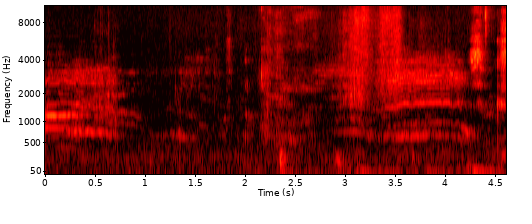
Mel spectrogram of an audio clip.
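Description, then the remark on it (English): Goats standing in dirt in hot weather bleat repeatedly outdoors, their wavering, harmonic cries rising and falling in overlapping bursts, with a faint rustling background and no clear talking. “is that a goat or a child screaming? Both.”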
